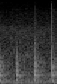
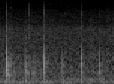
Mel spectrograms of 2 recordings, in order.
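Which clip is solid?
The second.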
